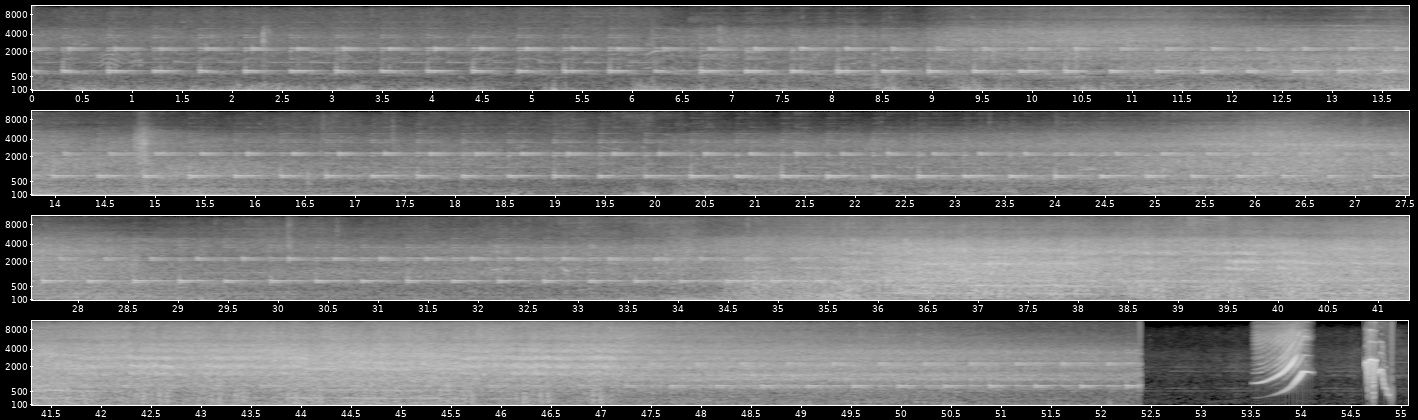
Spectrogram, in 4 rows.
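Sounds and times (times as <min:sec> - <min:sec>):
train rushing past: 0:05.4 - 0:19.2.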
